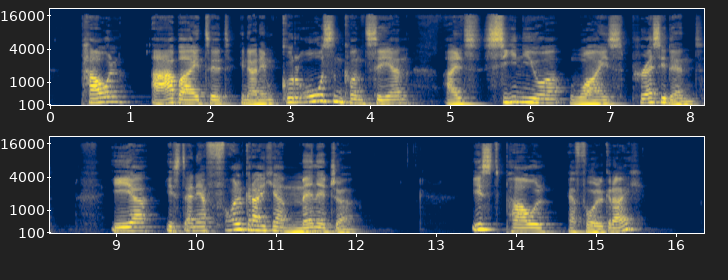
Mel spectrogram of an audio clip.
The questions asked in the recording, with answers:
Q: Ist Paul erfolgreich?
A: Ja, er ist erfolgreich. Paul ist erfolgreich.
